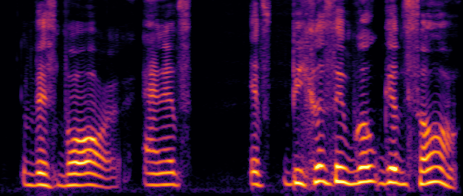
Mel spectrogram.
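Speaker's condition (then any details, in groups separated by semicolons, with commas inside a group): Cerebral palsy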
